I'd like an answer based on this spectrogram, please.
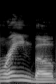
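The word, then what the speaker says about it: Reign Beau: And his daughter's name is Rainbow, but it's spelled R-E-I-G-N, middle name B-E-A-U.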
